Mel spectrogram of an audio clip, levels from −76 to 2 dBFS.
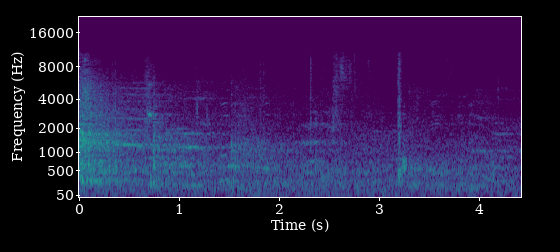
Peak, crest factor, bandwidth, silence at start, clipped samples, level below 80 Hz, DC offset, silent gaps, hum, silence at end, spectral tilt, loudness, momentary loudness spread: -16 dBFS; 24 dB; 11.5 kHz; 0 s; under 0.1%; -64 dBFS; under 0.1%; none; none; 0 s; -3 dB/octave; -41 LUFS; 12 LU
